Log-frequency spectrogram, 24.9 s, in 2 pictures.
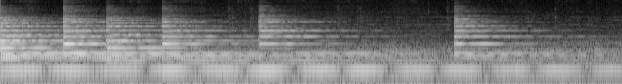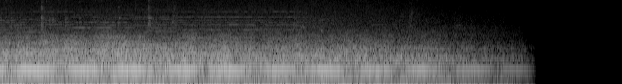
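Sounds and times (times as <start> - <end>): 
bells ringing: 0.0 - 19.4.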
